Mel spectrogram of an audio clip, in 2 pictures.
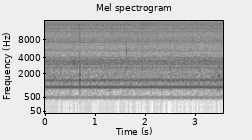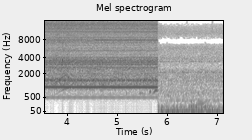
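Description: A steady electronic hum with a high hiss, broken off sharply about six seconds in and replaced by the low steady rumble of a car engine idling, heard from inside the car.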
